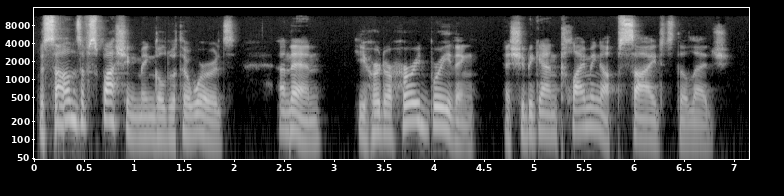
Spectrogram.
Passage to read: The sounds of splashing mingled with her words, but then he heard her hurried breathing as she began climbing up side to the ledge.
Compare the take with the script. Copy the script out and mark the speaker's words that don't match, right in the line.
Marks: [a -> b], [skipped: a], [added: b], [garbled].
The sounds of splashing mingled with her words, [but -> and] then he heard her hurried breathing as she began climbing up side to the ledge.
